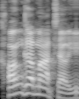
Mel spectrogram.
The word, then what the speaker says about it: Kongamato: Am I saying that right? Kongamato? – Kongamato. You got it.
